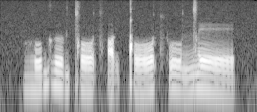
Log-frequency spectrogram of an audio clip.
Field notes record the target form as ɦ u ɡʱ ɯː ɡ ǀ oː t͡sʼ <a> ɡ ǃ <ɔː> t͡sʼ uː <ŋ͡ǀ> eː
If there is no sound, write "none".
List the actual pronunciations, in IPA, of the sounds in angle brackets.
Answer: ɑ, oː, ŋ͡ǀ

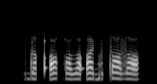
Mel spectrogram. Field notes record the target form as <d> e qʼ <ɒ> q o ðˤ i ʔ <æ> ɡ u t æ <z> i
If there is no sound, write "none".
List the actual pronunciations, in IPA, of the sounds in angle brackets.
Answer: d, ɒ, æ, zˤ

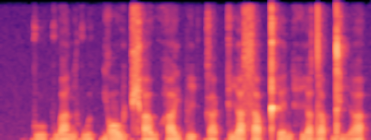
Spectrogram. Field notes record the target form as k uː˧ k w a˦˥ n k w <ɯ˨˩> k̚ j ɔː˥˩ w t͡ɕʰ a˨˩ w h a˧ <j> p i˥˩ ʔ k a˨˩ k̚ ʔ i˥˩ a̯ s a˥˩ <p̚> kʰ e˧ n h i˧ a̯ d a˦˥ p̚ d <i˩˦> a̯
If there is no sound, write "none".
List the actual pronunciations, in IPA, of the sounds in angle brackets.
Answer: ɯ˨˩, j, p̚, i˩˦

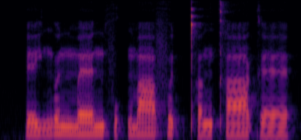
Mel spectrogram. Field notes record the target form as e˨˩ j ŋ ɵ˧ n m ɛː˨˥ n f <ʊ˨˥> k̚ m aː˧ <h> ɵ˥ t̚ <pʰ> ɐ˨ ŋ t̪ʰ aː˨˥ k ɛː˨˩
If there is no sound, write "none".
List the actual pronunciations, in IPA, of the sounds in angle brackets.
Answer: ʊ˨˥, f, pʰ

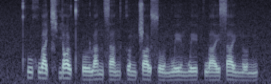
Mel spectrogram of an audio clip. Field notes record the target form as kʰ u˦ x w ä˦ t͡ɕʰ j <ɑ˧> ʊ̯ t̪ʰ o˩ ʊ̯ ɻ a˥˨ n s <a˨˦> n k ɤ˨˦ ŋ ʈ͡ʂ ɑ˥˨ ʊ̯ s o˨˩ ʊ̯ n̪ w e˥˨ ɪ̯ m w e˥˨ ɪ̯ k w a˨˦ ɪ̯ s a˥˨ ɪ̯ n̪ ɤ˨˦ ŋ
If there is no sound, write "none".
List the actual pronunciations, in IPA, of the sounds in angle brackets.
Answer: ɑ˥˨, a˨˦

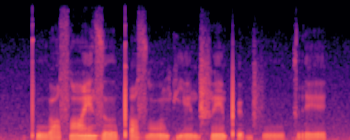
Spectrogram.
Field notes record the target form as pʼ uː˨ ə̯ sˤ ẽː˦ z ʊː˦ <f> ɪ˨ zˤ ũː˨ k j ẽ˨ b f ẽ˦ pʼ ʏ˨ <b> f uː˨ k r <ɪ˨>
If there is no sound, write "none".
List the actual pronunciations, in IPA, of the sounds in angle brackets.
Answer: pʼ, b, ɪ˦

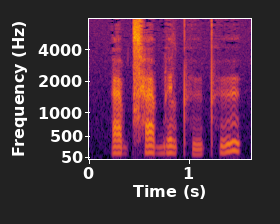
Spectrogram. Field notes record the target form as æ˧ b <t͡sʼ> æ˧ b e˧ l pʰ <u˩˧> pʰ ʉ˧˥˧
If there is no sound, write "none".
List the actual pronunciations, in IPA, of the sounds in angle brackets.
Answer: t͡sʰ, ʉ˩˧

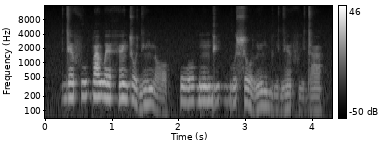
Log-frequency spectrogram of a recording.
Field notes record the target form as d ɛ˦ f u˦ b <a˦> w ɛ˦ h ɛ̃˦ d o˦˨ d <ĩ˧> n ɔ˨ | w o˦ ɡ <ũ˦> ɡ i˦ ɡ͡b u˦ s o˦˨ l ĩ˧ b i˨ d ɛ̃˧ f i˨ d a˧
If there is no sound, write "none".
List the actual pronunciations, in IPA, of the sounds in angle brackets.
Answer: a˦, ĩ˧, ũ˦

